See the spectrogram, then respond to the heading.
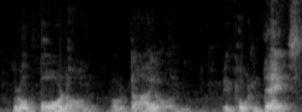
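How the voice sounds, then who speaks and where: Somewhat breathy and medium in pitch, a man talks with ordinary pitch variation in a room with audible echo. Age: 70s. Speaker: poet. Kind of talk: casual chat.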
